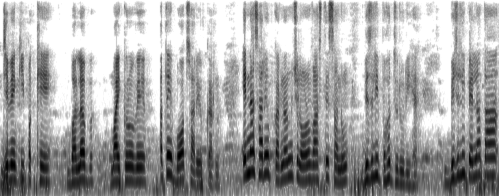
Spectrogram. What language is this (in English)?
Punjabi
